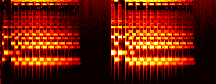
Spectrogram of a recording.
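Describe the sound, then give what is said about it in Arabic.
A telephone rings twice with a bright, trilling electronic tone for an incoming call from an unrecognised number. Each ring lasts over a second with a short pause between. Loud, with no voices. “لم تميز رقم المتصل أرادت أن تخرج من الغرفة لتتلقى المكالمة لكنها قررت أن تستقبل المكالمة في الحمام بدلا من ذلك.”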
